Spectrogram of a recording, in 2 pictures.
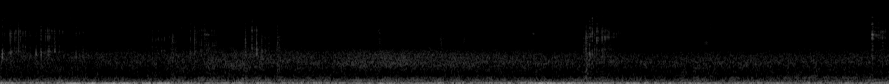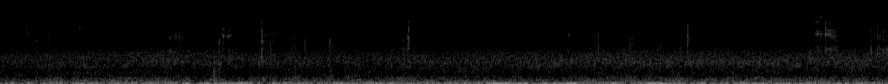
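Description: A spray can hisses.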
